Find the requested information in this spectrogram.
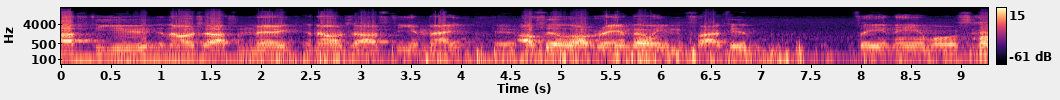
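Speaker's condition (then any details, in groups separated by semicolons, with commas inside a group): Cerebral palsy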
